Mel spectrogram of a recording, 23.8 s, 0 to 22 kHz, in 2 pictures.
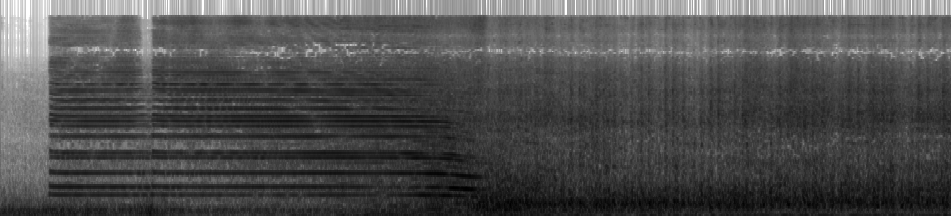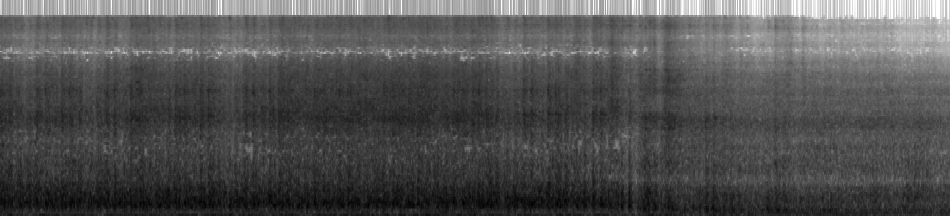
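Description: Pakistan Railways GE U20 diesel-electric locomotive hauling the Tezgam Express through at full speed, sounding one long multi-note horn blast. The horn's pitch drops about six seconds in as the locomotive passes. The passenger coaches then rush by with steady wheel clatter, fading near the end.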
